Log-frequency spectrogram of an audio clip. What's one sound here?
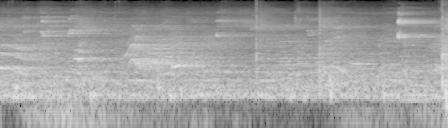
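Sports shoes squeak sharply on a wooden floor.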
